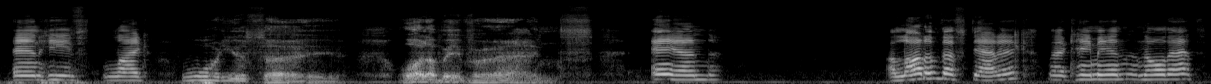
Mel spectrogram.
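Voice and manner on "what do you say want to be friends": really deep, very low voice. Retelling a scene, quoting the voice that came from the TV, in a deep Mister Puzzles voice. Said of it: "a really, really deep voice commenced".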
